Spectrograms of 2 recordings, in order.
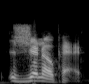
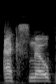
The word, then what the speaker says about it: Xhin: I say my name my name is pronounced xenop uh I frequently hear like xop xop xop uh one person uh one person on my Discord is notorious for pronouncing it as xnp as aod is saying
